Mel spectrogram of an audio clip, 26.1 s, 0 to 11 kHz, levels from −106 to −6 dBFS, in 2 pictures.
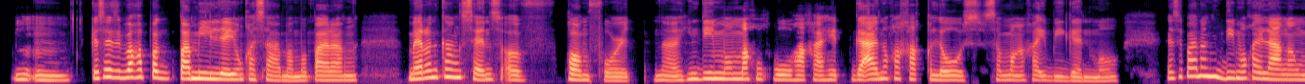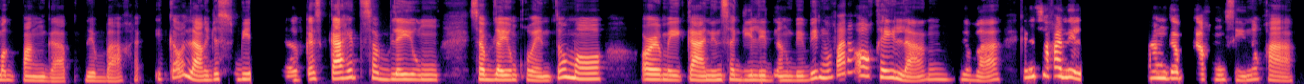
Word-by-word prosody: Mm. 175 -3 -1 0.2
Kasi 270 +5 +4
di 270 - +2
ba 275 +1 +5
kapag 270 -4 +3
pamilya 225 -3 +7
yung 205 +1 +1
kasama 170 -6 -2
mo 160 0 -2
parang 170 0 0 0.5
meron 260 +7 +4
kang 295 -2 +6
sense 200 -9 0
of 180 -1 -2 0.3
comfort 155 -6 0 0.2
na 175 -2 -3
hindi 220 +4 +2
mo 225 -1 +4
makukuha 205 -4 0
kahit 185 0 -2
gaano 210 +5 +4
ka 225 - -3
ka-close 185 -5 -3
sa 185 - -7
mga 175 0 -4
kaibigan 160 -4 -5
mo. 145 +2 -6 0.4
Kasi 245 +5 -5
parang 320 0 +5
hindi 250 -6 +5
mo 250 0 +1
kailangang 200 -5 +2
magpanggap, 155 -6 -5
di 155 -1 -5
ba? 140 -1 -8
Ka 165 - -19 0.2
ikaw 210 +7 -7
lang, 175 - +2
just 205 +3 -6
be 210 +1 0
yourself. 170 -4 -11
Kasi 225 +1 -3
kahit 245 +4 +4
sablay 200 -5 -1
yung 190 0 -5 0.3
sablay 190 -2 +2
yung 185 - -7
kuwento 175 - -2
mo 220 -4 +2 0.4
or 200 -1 +4
may 180 -2 -2
kanin 180 0 +1
sa 195 +1 -3
gilid 175 -1 -4
ng 165 0 -3
bibig 165 +10 -3
mo 270 - -4
parang 475 - -2 0.2
okey 275 -4 +1
lang, 195 +3 -4
di 195 - -7
ba? 165 +3 -4 0.2
Kasi 280 +3 -2
sa 330 - 0
kanila, 285 -7 +5 0.7
tanggap 250 -1 +1
ka - - +2
kung 195 -1 -7
sino 180 +3 -8
ka. 215 - -3
195 Hz, 160 wpm, -22 LUFS, 175-230 Hz, 0.7 s, pamilya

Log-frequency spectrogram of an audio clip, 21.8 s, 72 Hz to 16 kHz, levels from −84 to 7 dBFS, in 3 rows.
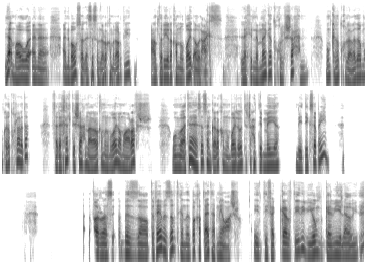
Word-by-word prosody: لأ - - +10
ما 120 -5 +1
هو 130 +2 +4
أنا 115 -4 0 0.3
أنا - - -3
باوصل - - +1
أساسًا - - -2
للرقم - - -4
الأرضي 145 +5 -3 0.4
عن 110 - +2
طريق 130 +5 -1
رقم 130 -1 -1
الموبايل 105 -4 +2
أو - - +2
العكس، - - -3 0.4
لكن 125 - -4
لما 115 +5 0
آجي 160 +1 0
أدخل 125 -7 -5
شحن 130 -9 0 0.4
ممكن 130 -1 0
أدخل 120 -4 -5
على 105 +1 -1
ده 130 - +2
وممكن 135 0 -4
أدخل 145 +4 -3
على 160 - +3
ده، 230 +4 -1 0.4
فدخلت 180 +1 -1
شحن 150 -2 +2
على 105 +1 +3
رقم - - -2
الموبايل 115 +7 +1
وما 120 -5 +1
أعرفش، 100 - +1 0.4
ومن 115 +2 -3
وقتها 175 +6 +4
أساسًا 150 +4 0
كرقم 135 +2 -1
الموبايل 125 +3 +1
لوأنت 135 +1 -1
شحنت 140 0 -3
ب100 125 +2 0 0.3
بيدِّيك 120 +1 -4
70 190 +8 +1 2.6
فالرص 115 -3 +5
بالضبط 115 -3 0
فهي 155 +9 +6
بالضبط 160 +2 0
كانت 115 -1 -4
الباقة 110 - 0
بتاعتها - - +3
ب110 - - -2 0.3
أنتِ 115 -1 -5
فكرتيني 125 +8 +1
بيوم 130 +1 0
جميل 115 +1 +1
أوي، 115 0 -1
125 Hz, 160 wpm, -26 LUFS, 115-140 Hz, 2.6 s, لأ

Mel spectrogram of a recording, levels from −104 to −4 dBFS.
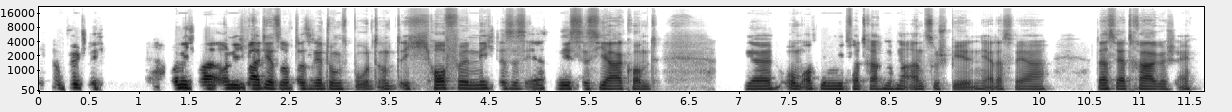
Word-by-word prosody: Ja, - - -13
wirklich. 170 -1 +1 0.7
Und 155 - +7
ich 150 - +6
war 145 -1 +6
und 150 0 +5
ich 155 +1 +4
warte 140 +1 +7
jetzt 140 0 +4
auf 135 +1 +1
das 135 -2 -2
Rettungsboot 130 0 -2
und 125 -1 -6
ich 135 +1 -6
hoffe 150 -1 +4
nicht, 145 +2 -2
dass 140 -1 -5
es 130 -1 -6
erst 135 - -5
nächstes 135 -1 -1
Jahr 125 -2 +2
kommt. 115 -2 -5 0.8
Ne, 125 +1 +1
um 130 -10 -2
auf 125 +1 -1
den 125 -2 -1
Mietvertrag 125 -1 -3
noch 125 -1 -4
mal 120 - -4
anzuspielen. 65 - -6
Ja, - - -6
das - - -10
wäre 115 0 -7 0.5
das 130 0 0
wäre 125 - +1
tragisch, 120 -4 -1
ey. 120 - -8
130 Hz, 190 wpm, -20 LUFS, 125-140 Hz, 0.8 s, Und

